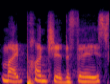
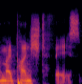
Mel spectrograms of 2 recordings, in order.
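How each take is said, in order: First: The -ed of punched is a separate syllable. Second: The -ed of punched is silent, one syllable. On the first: "you would pronounce the E D" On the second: "instead of"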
